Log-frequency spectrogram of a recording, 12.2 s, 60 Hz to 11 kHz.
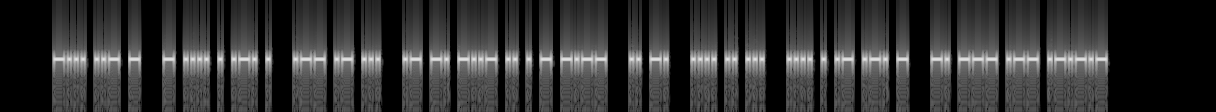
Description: Morse code, heard as a keyed tone, about 34 wpm, 700 Hz. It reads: BUT THERE WAS ANXIETY IN HIS HEART NOW.
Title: Sentences from Top 1600 Words 35wpm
